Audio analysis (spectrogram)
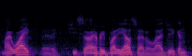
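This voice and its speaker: Mild little shopkeeper dad played by a man, polite, hesitant, apologetic, mid-pitched, in dull vintage radio drama sound. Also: fast, natural voice. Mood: hesitant, curious. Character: meek, polite small-store owner, father of a brat. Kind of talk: 1950s radio drama acting.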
